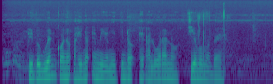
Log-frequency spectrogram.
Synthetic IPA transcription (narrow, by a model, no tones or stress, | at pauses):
pit̪oɡuɛnkɔɲɔʔaɦiɲaʔɛmijɔɲit̪indɔʔɛʔaluaɾanɔt͡ʃiəmɔmabɛ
